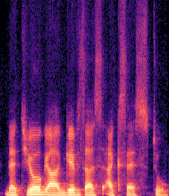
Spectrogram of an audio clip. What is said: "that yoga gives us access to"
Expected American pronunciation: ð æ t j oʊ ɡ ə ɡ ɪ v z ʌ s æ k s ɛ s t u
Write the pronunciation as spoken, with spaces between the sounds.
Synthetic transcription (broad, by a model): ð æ t j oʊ ɡ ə ɡ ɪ v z ʌ s æ k s ɛ s t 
